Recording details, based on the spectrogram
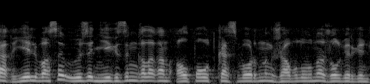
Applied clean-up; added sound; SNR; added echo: none; none; none; none.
